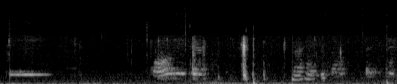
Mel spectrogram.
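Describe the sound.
A single steady telephone tone sounds for about half a second, followed by a sharp click as an incoming caller's line connects and faint, narrow-band voices come through.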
